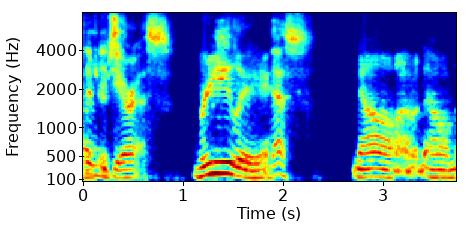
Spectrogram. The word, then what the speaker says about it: MDGRS: Is it Mudgers? Letter by letter. No, you say MDGRS. You could say that. I've talked to him a handful of times, and I always call him MDGRS. He hasn't corrected. Please tell me. Someone tell me the correct way to say that. I asked him. He said MDGRS.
